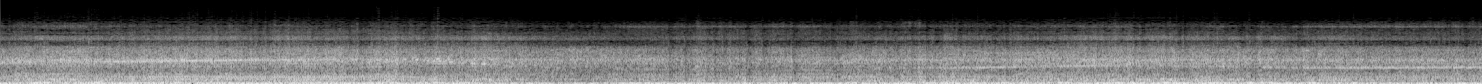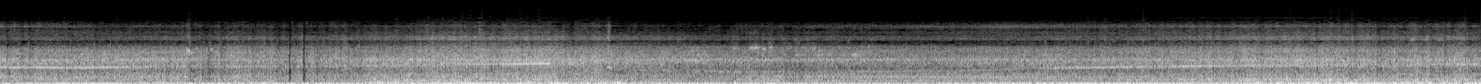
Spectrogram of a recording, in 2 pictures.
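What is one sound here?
A kart engine whines loudly up close, rising and falling in pitch as it speeds up and slows.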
